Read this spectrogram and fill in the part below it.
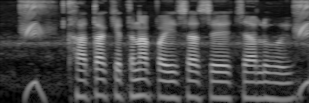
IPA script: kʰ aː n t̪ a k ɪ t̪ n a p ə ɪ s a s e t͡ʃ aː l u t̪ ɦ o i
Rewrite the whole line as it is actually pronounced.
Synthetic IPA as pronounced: kʰ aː t̪ a k ɪ t̪ n a p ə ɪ s a s e t͡ʃ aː l u ɦ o i

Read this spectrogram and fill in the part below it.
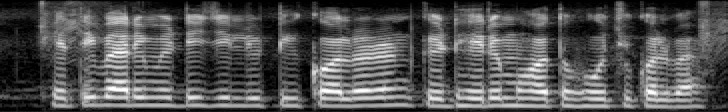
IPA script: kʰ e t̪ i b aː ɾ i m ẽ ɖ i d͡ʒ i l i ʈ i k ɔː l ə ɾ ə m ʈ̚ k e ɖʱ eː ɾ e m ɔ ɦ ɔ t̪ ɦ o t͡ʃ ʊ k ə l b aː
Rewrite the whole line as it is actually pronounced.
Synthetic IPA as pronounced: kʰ e t̪ i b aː ɾ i m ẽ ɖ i d͡ʒ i l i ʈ i k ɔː l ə ɾ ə ɳ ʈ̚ k e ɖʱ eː ɾ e m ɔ ɦ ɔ t̪ ɦ o t͡ʃ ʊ k ə l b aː

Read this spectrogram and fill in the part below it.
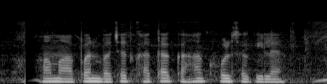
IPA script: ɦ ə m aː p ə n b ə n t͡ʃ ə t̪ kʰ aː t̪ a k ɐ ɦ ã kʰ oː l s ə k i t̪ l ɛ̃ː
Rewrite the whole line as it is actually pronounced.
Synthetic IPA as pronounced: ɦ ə m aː p ə n b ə t͡ʃ ə t̪ kʰ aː t̪ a k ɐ ɦ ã kʰ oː l s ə k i l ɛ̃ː

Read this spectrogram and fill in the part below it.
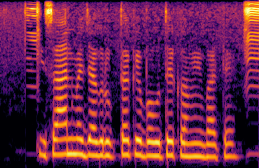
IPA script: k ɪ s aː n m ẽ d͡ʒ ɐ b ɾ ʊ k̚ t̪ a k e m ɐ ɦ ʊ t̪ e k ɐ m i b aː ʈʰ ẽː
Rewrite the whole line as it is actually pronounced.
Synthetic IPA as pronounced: k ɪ s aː n m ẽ d͡ʒ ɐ ɡ ɾ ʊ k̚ t̪ a k e b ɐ ɦ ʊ t̪ e k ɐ m i b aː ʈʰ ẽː

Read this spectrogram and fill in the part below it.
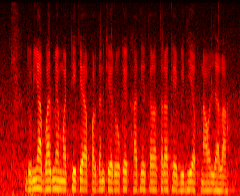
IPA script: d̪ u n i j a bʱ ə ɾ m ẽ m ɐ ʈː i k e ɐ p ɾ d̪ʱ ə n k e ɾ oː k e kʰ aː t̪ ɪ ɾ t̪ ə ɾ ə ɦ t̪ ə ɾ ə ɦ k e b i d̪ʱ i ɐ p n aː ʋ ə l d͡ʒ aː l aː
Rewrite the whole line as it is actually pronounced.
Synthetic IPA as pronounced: d̪ ʊ n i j a bʱ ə ɾ m ẽ m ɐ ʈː i k e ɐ p ɾ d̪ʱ ə n k e ɾ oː k e kʰ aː t̪ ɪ ɾ t̪ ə ɾ ə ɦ t̪ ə ɾ ə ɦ k e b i d̪ʱ i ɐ p n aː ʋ ə l d͡ʒ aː l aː

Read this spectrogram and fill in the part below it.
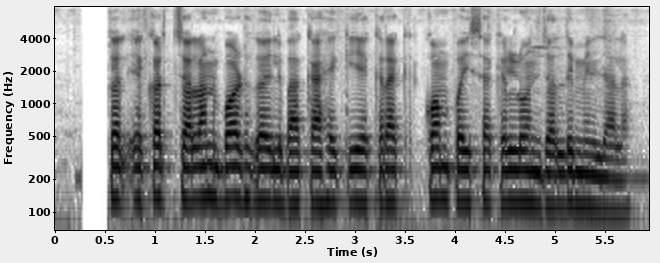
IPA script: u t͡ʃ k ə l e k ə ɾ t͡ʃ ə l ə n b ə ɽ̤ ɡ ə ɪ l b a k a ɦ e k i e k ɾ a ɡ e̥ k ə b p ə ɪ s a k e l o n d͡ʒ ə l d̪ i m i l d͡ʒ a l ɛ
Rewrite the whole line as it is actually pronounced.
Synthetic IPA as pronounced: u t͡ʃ k ə l e k ə ɾ t͡ʃ ə l ə n b ə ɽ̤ ɡ ə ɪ l b a k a ɦ e k i e k ɾ a k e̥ k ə m p ə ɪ s a k e l o n d͡ʒ ə l d̪ i m i l d͡ʒ a l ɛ

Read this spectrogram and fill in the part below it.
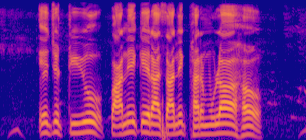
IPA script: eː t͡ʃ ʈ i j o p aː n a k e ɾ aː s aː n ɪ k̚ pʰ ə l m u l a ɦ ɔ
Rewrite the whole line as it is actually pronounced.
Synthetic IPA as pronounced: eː t͡ʃ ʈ i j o p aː n i k e ɾ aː s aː n ɪ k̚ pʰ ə ɾ m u l a ɦ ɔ

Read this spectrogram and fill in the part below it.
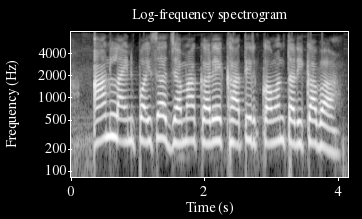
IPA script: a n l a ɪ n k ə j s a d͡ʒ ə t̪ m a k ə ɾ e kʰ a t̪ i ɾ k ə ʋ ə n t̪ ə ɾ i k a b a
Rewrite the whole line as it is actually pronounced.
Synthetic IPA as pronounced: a n l a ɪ n p ə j s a d͡ʒ ə m a k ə ɾ e kʰ a t̪ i ɾ k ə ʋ ə n t̪ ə ɾ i k a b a

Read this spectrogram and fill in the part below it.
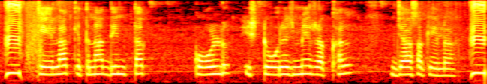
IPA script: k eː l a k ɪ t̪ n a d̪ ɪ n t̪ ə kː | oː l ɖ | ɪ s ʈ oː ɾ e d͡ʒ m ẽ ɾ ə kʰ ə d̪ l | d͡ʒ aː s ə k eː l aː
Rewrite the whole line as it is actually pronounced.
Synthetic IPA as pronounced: k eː l a k ɪ t̪ n a d̪ ɪ n t̪ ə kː | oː l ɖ | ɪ s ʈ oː ɾ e d͡ʒ m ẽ ɾ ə kʰ ə l | d͡ʒ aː s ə k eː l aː

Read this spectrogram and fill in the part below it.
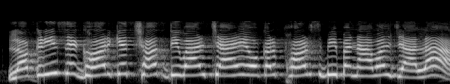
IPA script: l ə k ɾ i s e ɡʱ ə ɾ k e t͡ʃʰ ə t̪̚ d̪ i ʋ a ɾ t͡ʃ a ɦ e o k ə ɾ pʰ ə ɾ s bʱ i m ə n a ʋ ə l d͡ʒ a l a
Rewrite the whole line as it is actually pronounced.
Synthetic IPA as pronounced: l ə k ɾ i s e ɡʱ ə ɾ k e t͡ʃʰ ə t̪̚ d̪ i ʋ a ɾ t͡ʃ a ɦ e o k ə ɾ pʰ ə ɾ s bʱ i b ə n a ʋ ə l d͡ʒ a l a

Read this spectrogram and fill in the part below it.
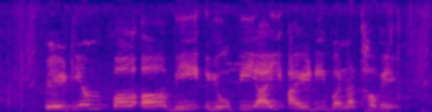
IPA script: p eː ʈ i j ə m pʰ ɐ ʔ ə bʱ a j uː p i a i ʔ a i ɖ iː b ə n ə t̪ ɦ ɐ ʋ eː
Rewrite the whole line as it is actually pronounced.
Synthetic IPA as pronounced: p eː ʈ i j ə m p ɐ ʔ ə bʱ i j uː p i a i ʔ a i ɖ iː b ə n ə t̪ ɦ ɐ ʋ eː

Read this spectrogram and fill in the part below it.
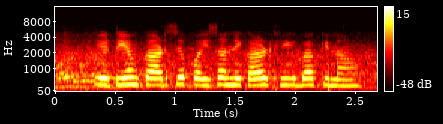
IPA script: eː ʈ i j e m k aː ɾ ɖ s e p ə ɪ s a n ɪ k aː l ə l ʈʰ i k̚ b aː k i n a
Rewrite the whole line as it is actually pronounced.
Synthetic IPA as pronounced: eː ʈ i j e m k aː ɾ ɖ s e p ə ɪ s a n ɪ k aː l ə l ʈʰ iː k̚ b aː k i n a

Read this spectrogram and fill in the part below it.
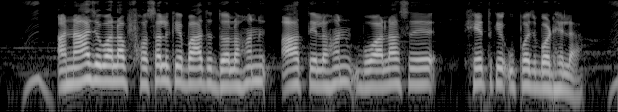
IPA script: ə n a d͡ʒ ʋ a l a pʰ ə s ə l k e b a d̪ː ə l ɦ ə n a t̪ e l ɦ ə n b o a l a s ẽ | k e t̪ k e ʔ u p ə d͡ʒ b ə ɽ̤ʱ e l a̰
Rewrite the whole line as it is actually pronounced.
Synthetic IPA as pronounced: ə n a d͡ʒ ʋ a l a pʰ ə s ə l k e b a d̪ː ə l ɦ ə n a t̪ e l ɦ ə n b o a l a s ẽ | kʰ e t̪ k e ʔ u p ə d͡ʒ b ə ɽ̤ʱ e l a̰

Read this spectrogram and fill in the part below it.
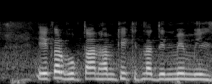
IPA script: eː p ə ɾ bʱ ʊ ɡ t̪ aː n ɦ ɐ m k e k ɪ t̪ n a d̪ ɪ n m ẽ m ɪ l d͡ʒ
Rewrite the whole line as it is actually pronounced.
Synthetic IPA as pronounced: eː k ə ɾ bʱ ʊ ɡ t̪ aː n ɦ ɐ m k e k ɪ t̪ n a d̪ ɪ n m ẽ m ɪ l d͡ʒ

